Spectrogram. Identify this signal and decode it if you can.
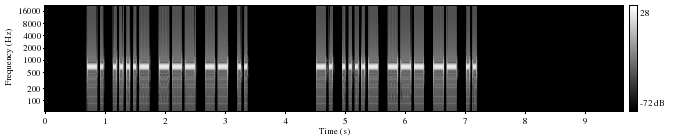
Morse code, heard as a keyed tone, about 22 wpm, 700 Hz. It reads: N4OMI N4OMI
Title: USA Call Signs - 5 Characters - Repeated 2x - 22wpm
